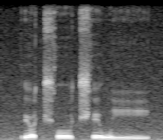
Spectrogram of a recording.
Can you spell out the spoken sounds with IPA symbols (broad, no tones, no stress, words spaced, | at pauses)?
ɾʲɔt͡ʃʰot͡ʃʰɪ wi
